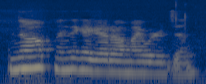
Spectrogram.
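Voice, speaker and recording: A woman's voice: medium pitch, normal speed, gravelly, highs cut off. A woman chatting casually as a participant in a group discussion. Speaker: panel participant.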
